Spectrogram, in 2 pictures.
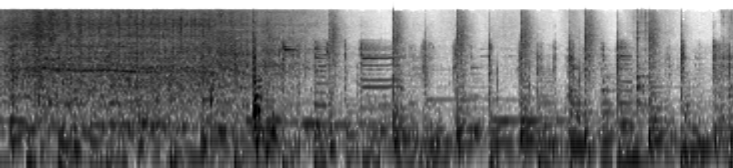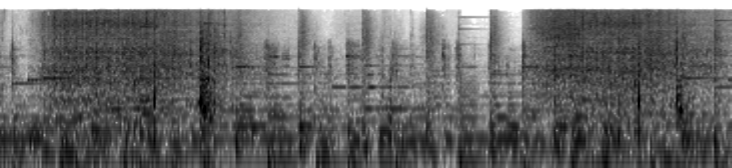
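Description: Background music over an electric jigsaw cutting wood, heard in three spells of sawing: at the start, about eight seconds in, and near the end.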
